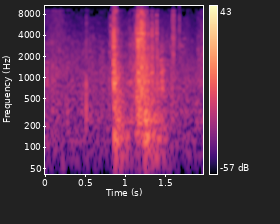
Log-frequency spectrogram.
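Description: A door is pushed shut indoors: a faint click, then a dull thud and a brief scraping slide as it settles closed, fairly close by.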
